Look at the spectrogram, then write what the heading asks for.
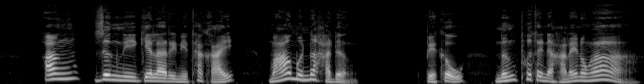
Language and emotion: Bodo, surprised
